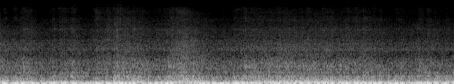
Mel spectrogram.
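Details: Superformance GT40 with Roush 427SR V8, started in neutral right after an oil change while still about a quart low; deep even exhaust rumble with steady lope, strong exhaust airflow, no ticking or knocking; normal V8 idle.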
